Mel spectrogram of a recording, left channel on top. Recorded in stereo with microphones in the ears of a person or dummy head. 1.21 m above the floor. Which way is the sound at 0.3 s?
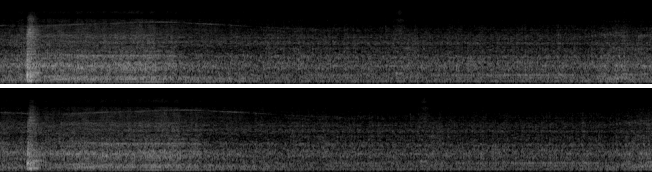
70° left (ahead or behind).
